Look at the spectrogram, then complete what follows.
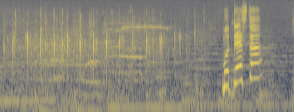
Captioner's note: crowd applauding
